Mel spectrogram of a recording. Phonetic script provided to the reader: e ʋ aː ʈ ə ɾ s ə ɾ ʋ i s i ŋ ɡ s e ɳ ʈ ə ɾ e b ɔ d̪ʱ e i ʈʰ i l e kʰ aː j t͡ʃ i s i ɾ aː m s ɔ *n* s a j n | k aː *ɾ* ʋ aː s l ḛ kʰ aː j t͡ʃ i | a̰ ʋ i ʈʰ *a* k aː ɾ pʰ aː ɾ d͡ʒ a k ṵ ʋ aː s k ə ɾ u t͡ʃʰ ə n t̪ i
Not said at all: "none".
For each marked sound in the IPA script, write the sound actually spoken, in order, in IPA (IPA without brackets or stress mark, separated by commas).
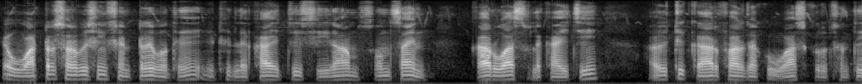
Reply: n, ɾ, i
